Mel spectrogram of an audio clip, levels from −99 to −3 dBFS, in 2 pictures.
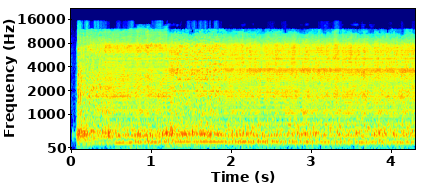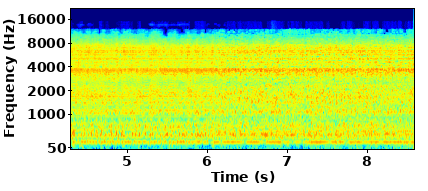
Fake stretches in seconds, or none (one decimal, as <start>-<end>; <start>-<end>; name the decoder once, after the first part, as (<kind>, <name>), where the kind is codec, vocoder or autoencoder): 0.4-1.3 (vocoder, Vocos); 1.9-6.1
